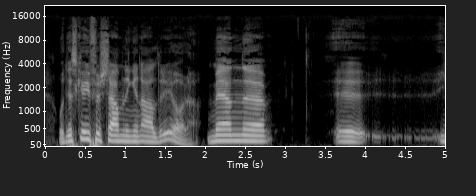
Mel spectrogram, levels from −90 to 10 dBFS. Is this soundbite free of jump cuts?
no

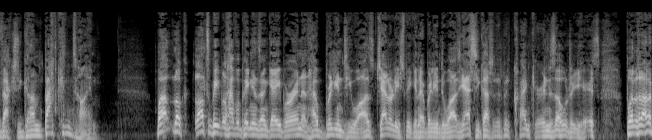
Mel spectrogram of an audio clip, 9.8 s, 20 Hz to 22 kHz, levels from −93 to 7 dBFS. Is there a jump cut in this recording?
no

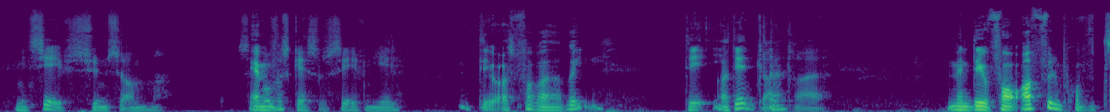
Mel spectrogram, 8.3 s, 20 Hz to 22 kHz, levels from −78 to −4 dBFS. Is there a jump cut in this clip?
yes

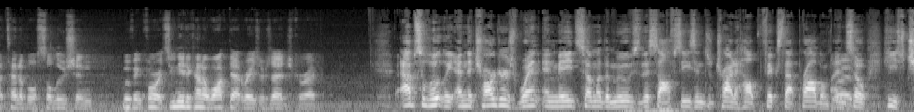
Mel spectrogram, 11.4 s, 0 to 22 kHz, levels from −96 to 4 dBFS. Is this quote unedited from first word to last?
no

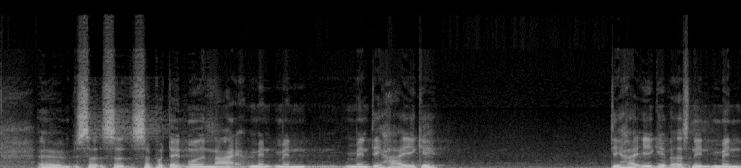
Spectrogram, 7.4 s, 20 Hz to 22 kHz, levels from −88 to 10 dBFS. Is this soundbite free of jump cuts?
yes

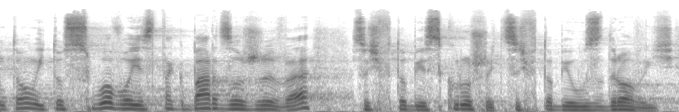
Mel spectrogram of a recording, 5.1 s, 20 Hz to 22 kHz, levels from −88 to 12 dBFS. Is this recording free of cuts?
no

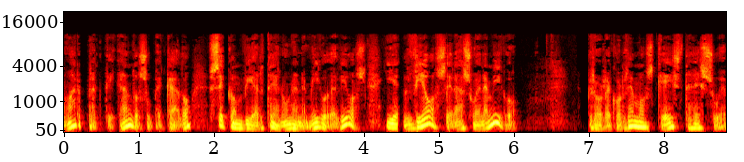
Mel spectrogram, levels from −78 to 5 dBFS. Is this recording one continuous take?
no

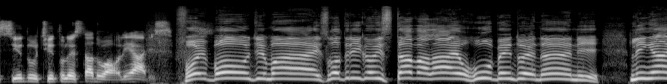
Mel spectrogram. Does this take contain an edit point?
no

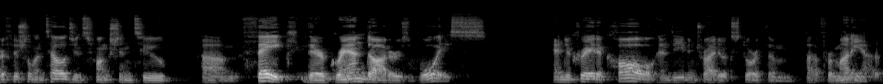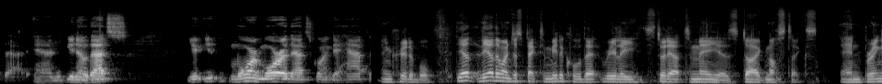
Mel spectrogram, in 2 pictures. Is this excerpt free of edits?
no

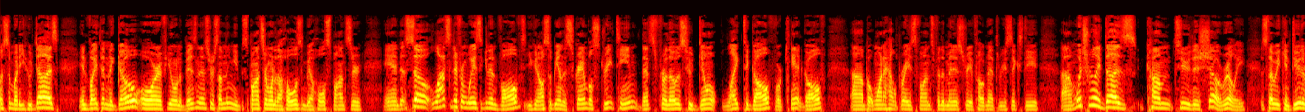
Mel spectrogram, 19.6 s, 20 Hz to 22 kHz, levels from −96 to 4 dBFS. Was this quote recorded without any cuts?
yes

